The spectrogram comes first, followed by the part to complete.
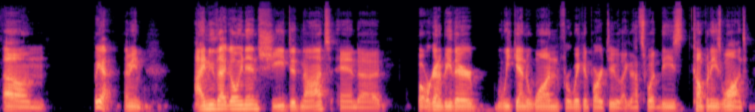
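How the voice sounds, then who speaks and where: A middle-aged man talks through his ranking of movies in a relaxed, chatty way. His voice sits on the low side. When he announces each number he springs up in pitch with sudden energy. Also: unhurried. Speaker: movie reviewer. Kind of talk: casual movie ranking commentary.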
